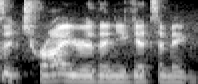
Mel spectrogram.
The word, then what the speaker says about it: Trier: still Jack Bower larsman Tri Tri doesn't have any idea what he's doing I keep like I don't I know I'm supposed to pronounce it Trier and I did like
